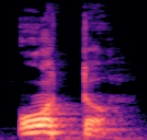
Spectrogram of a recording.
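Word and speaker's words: 音: Number 8, we have oto.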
